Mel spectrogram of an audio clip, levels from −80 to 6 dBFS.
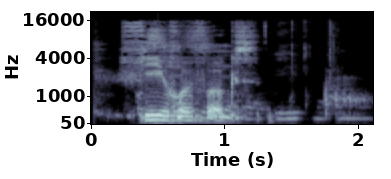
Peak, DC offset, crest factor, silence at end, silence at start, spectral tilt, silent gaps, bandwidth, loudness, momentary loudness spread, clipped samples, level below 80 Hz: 0 dBFS; under 0.1%; 16 dB; 0.05 s; 0.05 s; -4 dB/octave; none; 16.5 kHz; -14 LUFS; 20 LU; under 0.1%; -52 dBFS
